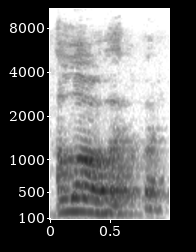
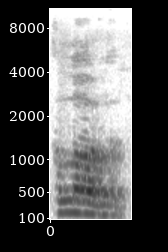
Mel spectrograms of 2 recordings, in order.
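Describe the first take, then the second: First: The phrase is said slowly and unhurriedly. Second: The phrase is said quickly and rushed. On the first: The speaker calls it right. "ধীরে করব। ... আস্তে বলবেন।" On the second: The speaker calls it wrong. "দুই মিনিটে চার রাকাত নামাজ।"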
